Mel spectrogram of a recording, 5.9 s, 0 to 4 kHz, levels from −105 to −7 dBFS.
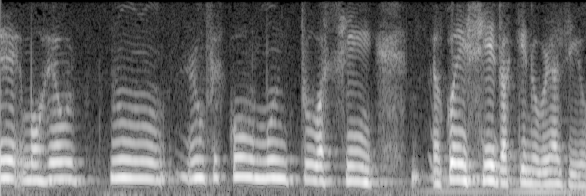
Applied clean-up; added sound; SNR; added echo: none; none; none; none.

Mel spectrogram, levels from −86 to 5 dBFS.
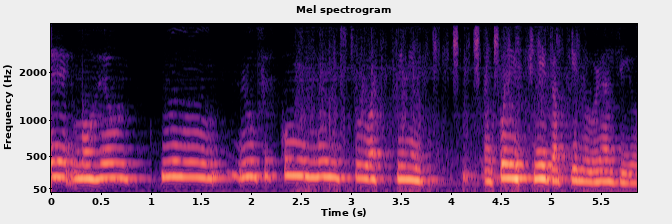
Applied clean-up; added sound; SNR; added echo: neural separator model SepFormer DNS4.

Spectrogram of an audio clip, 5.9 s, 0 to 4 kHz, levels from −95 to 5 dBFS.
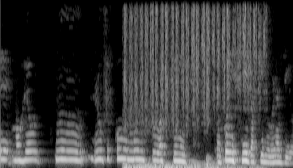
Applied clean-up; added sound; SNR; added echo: classical method WPE with log-MMSE.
